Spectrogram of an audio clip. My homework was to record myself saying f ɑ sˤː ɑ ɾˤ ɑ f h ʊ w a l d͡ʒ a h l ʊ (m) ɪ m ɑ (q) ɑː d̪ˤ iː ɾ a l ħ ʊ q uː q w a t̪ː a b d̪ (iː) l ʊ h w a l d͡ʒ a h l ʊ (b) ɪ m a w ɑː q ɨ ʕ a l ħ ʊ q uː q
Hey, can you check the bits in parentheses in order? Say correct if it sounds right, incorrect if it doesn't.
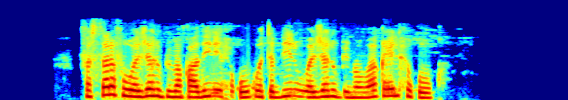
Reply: incorrect, correct, correct, correct

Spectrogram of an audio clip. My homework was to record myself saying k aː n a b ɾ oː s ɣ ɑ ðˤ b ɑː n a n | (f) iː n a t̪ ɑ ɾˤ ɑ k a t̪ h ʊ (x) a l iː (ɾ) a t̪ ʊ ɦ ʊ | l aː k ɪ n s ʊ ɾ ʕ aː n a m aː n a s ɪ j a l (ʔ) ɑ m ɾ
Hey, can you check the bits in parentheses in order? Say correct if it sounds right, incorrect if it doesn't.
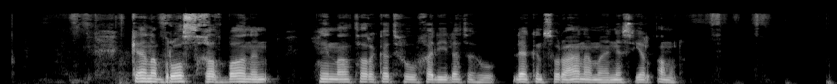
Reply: incorrect, correct, incorrect, correct

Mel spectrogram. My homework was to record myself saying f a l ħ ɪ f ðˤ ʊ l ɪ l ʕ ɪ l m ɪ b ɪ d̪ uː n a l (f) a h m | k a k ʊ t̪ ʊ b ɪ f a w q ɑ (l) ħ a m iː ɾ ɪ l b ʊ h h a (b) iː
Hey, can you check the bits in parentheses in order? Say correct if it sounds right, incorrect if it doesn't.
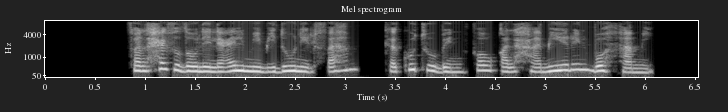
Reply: correct, correct, incorrect

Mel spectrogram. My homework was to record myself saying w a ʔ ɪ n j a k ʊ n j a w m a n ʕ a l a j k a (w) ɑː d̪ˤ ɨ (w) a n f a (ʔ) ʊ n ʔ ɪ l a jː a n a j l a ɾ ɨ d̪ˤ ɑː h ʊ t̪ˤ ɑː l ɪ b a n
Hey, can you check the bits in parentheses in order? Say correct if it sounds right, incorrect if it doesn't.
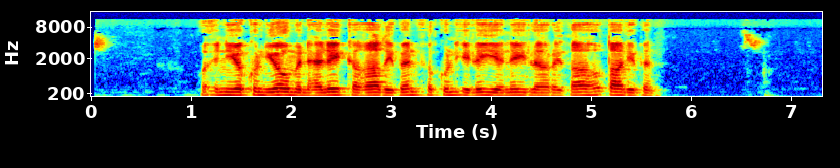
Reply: incorrect, incorrect, incorrect

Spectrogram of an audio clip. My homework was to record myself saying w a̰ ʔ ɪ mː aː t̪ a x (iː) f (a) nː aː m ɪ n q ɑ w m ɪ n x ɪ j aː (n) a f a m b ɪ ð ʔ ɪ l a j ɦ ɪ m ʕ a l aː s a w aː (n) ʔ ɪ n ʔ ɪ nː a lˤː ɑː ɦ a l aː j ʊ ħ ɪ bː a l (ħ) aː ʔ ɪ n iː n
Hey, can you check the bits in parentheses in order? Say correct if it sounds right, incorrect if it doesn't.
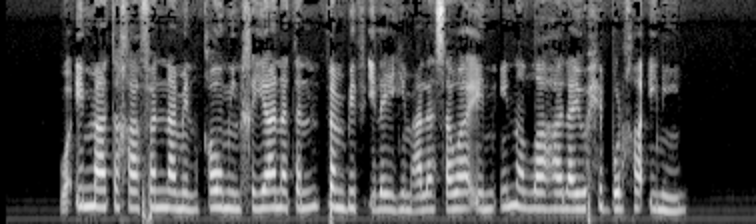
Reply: incorrect, correct, correct, incorrect, incorrect

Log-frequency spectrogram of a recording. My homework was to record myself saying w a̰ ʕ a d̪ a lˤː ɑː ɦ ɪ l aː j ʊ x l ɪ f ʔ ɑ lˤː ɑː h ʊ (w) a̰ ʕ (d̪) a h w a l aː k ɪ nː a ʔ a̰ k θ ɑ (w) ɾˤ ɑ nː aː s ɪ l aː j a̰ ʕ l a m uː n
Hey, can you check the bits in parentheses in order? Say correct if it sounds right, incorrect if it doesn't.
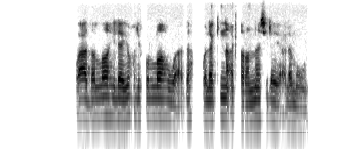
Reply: correct, correct, incorrect

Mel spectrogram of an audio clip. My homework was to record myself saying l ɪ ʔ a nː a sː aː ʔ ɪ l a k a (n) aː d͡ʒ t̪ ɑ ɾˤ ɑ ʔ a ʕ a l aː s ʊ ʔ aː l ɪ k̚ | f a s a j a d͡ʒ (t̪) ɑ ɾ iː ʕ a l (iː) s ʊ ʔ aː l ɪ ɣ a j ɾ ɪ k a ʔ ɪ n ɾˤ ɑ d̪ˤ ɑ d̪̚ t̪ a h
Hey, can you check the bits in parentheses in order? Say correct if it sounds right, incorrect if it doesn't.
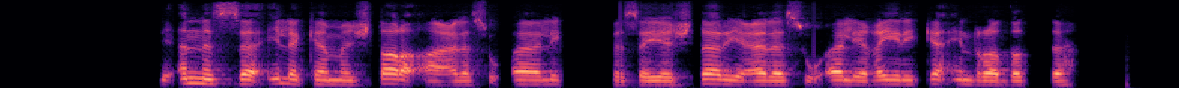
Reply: incorrect, correct, incorrect

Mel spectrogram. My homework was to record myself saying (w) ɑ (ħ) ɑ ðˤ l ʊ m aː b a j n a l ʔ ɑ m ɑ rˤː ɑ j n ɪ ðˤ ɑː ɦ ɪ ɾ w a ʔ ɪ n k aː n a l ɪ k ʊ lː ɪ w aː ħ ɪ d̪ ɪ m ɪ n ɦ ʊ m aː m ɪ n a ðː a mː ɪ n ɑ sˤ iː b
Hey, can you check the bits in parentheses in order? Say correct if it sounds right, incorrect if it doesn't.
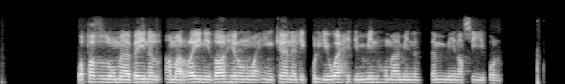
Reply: correct, incorrect

